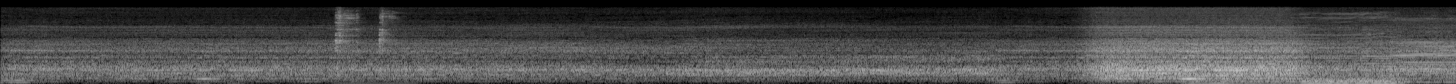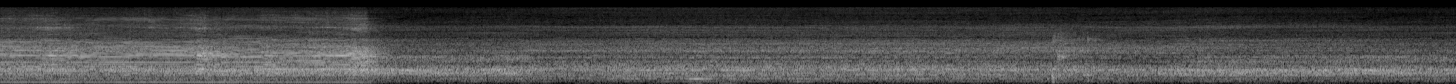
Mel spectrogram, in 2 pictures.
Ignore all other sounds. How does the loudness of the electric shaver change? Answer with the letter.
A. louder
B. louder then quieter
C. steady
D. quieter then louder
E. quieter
A.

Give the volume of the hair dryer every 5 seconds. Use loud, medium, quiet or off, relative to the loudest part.
medium, medium, loud, medium, medium, medium.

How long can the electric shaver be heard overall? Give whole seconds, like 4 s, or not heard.
6 s.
